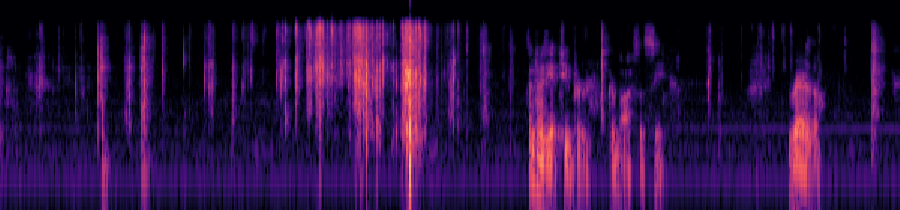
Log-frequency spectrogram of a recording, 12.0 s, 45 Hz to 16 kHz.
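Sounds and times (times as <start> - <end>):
cards clicking and tapping: 0.5 - 3.4, 11.6 - 11.8
wrapper crinkling: 2.6 - 6.9.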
